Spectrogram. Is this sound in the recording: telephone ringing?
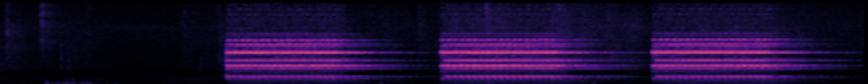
yes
